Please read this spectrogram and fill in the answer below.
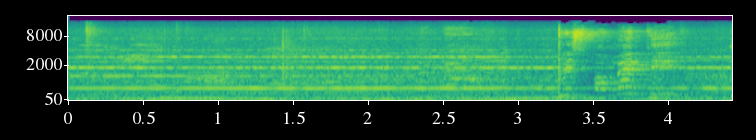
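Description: A sustained keyboard chord, several notes held steadily over a deep low rumble. A voice comes in near the end.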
